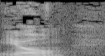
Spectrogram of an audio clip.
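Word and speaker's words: yom (יוֹם): That's Y long O-M, yom.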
